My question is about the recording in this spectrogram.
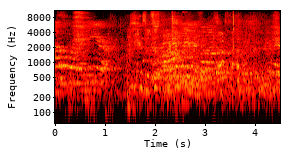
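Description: Indistinct chatter of many voices, children's among them, in a large hall.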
